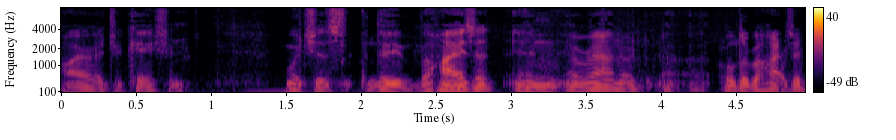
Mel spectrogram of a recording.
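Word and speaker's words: Bahá'ís: Is that how it's pronounced? Baha'is? – Baha'is. Mm-hmm.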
